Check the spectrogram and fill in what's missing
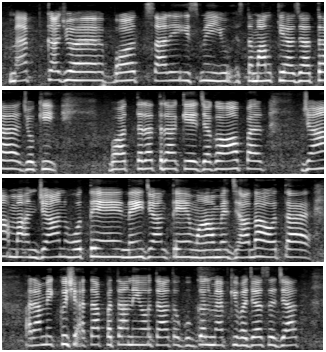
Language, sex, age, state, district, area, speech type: Urdu, female, 30-45, Bihar, Supaul, rural, spontaneous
